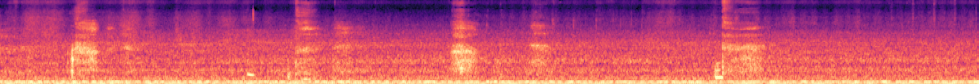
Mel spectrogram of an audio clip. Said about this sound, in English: throat is getting really dry now. I don't want all this breathing. Heavy breathing.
